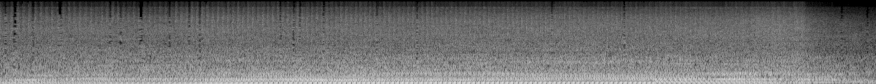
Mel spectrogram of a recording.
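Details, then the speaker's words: Big twin-cylinder garden tractor, suspected of a stuck carb needle and seat, after a compression check and never refuelled since purchase: it chugs steadily, then sags, winds down and quits with the fuel filter bone dry. Stall from running out of gas. "working well it was going great till it wasn't hell am might around of gas I haven't even put gas in it since I brought it home yep filters bone dry"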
